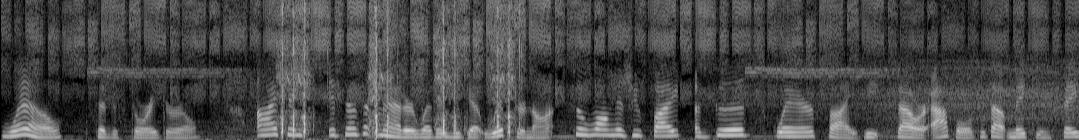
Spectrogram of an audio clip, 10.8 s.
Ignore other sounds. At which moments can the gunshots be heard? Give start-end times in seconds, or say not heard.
2.8-5.2.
